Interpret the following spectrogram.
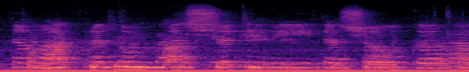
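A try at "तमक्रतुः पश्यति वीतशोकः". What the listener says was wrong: Not akratum, akratuhu. Tamakratuh pashyati vita-shokaha.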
